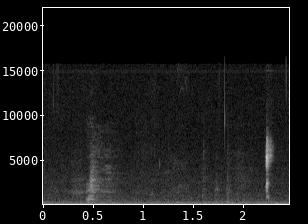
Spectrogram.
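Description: A quiet pause in a studio or call audio feed: faint room tone with a steady low electrical hum, and one brief soft sound about half a second in.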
